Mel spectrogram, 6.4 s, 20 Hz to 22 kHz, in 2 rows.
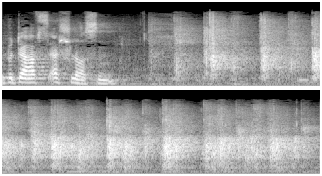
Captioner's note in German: Beifall CDU und BÜNDNIS 90/DIE GRÜNEN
